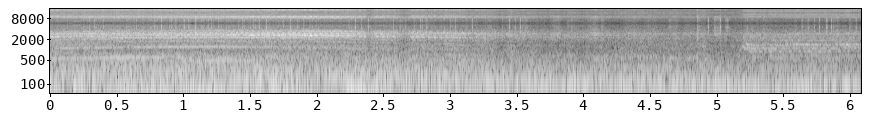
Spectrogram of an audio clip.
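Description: High whine that slides in pitch with road speed over steady rolling rumble; the drive motor is noisy while driving.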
